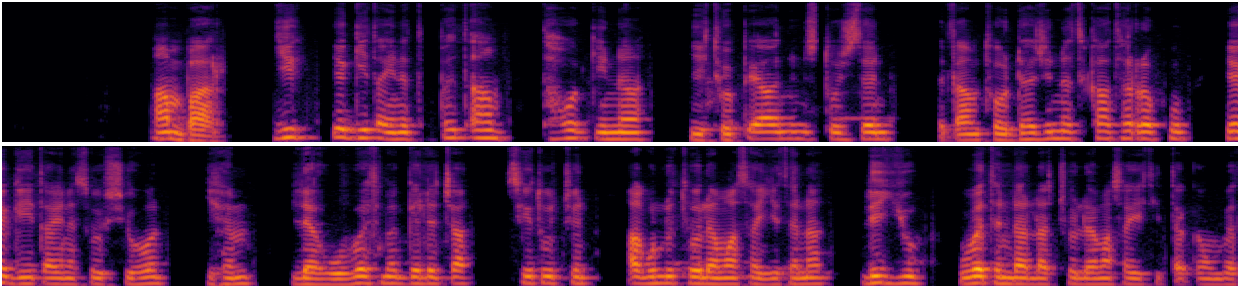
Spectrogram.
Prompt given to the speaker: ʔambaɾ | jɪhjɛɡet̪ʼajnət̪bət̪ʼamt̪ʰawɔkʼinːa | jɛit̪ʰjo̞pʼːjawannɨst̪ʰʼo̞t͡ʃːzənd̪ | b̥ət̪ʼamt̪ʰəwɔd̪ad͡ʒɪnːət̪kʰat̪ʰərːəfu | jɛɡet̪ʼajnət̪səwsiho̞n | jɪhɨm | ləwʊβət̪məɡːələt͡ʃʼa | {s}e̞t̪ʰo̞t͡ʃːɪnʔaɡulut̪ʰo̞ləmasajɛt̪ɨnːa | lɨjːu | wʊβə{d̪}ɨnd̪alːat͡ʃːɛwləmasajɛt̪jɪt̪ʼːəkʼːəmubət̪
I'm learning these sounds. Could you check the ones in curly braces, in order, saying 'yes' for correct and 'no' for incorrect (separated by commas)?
yes, no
